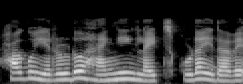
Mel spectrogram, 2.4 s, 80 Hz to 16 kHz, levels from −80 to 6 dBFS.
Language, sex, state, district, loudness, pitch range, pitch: Kannada, female, Karnataka, Bangalore, -16 LUFS, 205-250 Hz, 230 Hz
